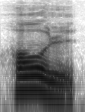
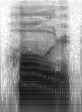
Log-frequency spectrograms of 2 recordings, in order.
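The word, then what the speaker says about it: hole: এল মিলে হয়ে গেল হোল এখন বাকি রইল ই যেহেতু যেহেতু এই ই টা শব্দের শেষে আছে তাই ই এর কোন উচ্চারণই হবে না অর্থাৎ এই ই টা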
